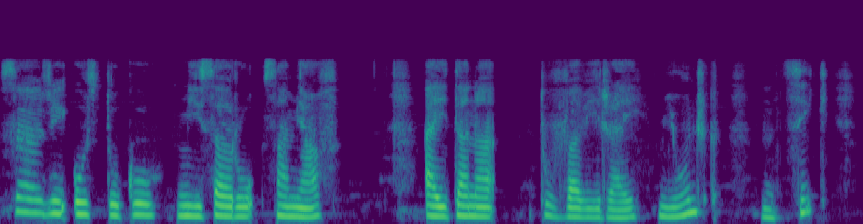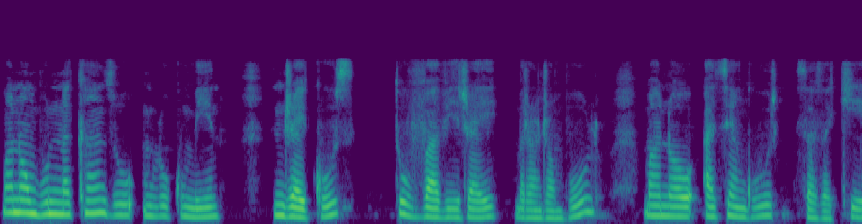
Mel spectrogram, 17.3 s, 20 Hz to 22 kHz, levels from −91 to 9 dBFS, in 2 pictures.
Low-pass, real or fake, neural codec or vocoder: 7.2 kHz; real; none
